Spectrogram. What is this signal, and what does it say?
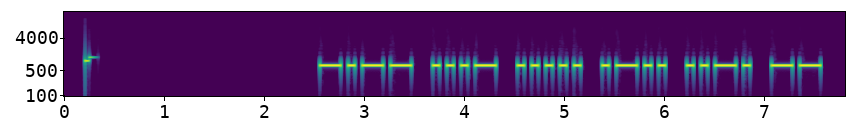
Morse code, heard as a keyed tone, about 17 wpm, 700 Hz. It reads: YV5LFM
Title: DXCC-100 Call Signs - 6 Characters - 17wpm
